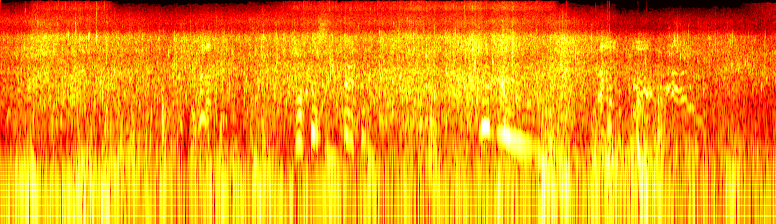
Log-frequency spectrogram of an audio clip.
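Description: Water rushing and rumbling as riders slide down an open plastic water slide, with wind buffeting the microphone. A few brief squeaks cut through, one falling squeak about five seconds in.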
